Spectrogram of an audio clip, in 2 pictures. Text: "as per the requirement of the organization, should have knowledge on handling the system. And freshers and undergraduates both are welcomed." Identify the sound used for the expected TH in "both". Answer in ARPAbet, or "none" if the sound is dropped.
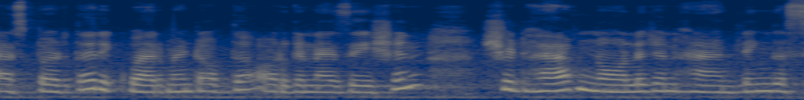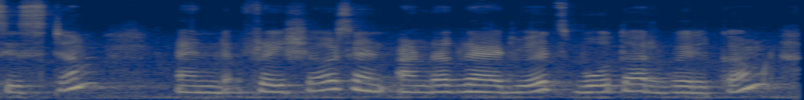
T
